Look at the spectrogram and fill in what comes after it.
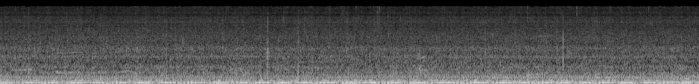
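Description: Off-road Maruti Gypsy 4x4's engine running steadily at idle, a low even rumble.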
